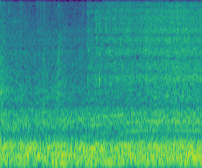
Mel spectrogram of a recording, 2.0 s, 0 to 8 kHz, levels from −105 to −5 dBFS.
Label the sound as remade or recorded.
recorded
